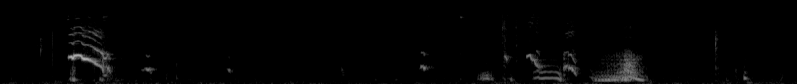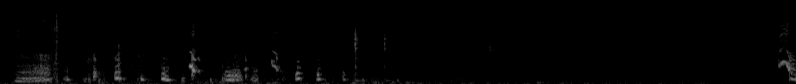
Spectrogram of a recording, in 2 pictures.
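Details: Litter of Standard Poodle pups, about three weeks and three days old: a sharp high squeal opens, then bursts of overlapping low grumbles and squeaky whines from several puppies, fading to near silence before a final squeak.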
